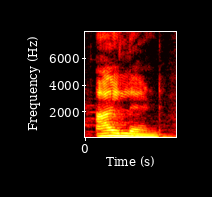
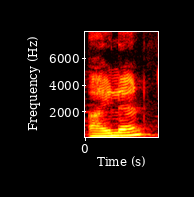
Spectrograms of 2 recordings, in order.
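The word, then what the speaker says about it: island: ड लगा an animal an आइलैंड यहां पर एस साइलेंट है इसलिए हमने एन का प्रयोग किया है एन आईलैंड एन अ ईडी और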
